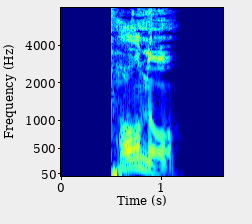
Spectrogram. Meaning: porn / a porn movie
- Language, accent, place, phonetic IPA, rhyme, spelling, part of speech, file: German, Germany, Berlin, [ˈpɔʁno], -ɔʁno, Porno, noun, De-Porno.ogg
